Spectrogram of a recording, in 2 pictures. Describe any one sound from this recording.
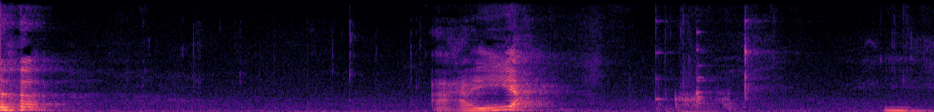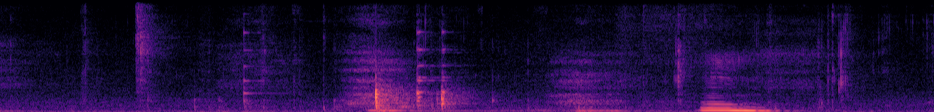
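A young woman talks casually and close by, in short bursts.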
